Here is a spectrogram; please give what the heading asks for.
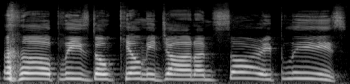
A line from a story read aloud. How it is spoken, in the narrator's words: Bob cried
